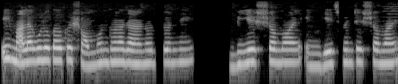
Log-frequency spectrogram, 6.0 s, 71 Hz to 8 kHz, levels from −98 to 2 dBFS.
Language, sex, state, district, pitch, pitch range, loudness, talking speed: Bengali, female, West Bengal, Kolkata, 245 Hz, 230-255 Hz, -27 LUFS, 120 wpm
